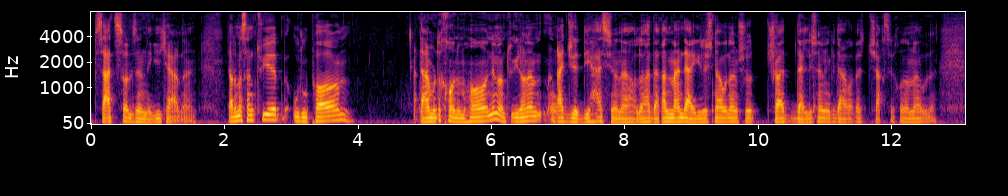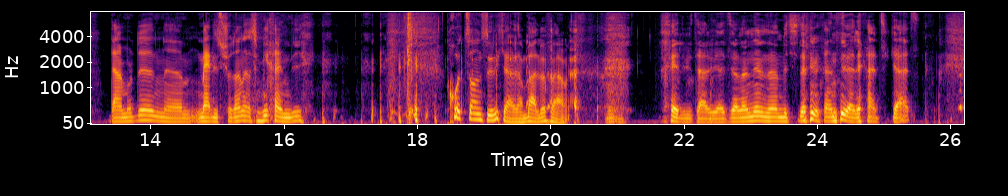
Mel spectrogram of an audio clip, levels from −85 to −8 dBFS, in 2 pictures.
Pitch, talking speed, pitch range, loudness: 100 Hz, 140 wpm, 90-110 Hz, -21 LUFS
